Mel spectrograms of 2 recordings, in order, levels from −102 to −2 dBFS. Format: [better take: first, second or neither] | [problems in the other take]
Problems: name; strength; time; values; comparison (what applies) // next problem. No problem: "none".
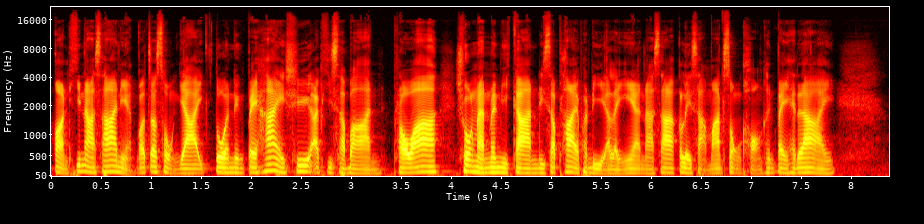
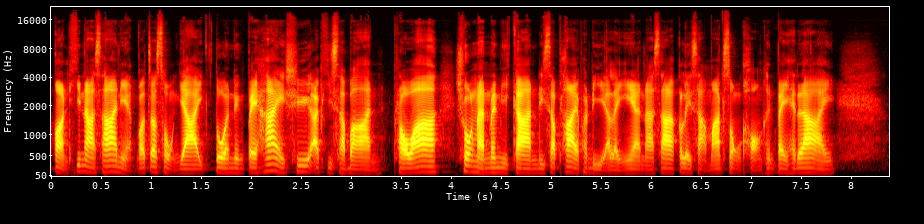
first | thin; very; fading below 800 Hz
